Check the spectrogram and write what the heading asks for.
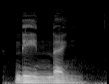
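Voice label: "nìhn lìhng 年齡", Cantonese; age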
